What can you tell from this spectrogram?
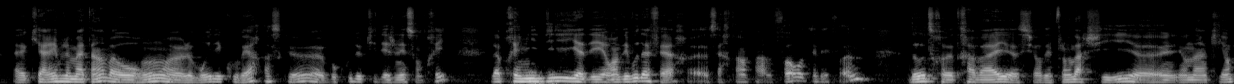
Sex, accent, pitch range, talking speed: male, French, 110-140 Hz, 220 wpm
